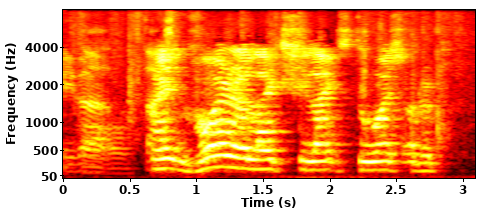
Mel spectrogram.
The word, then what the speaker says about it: Vajra: you met and I found out how to pronounce this name properly. It's Voira, apparently.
